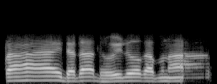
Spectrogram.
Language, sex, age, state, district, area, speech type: Assamese, male, 18-30, Assam, Sivasagar, rural, conversation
